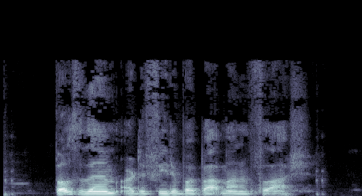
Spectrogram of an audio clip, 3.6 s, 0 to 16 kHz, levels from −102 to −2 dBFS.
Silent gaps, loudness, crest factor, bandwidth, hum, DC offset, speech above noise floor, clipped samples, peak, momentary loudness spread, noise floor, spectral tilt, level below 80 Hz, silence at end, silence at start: none; -18 LUFS; 16 dB; 11 kHz; none; under 0.1%; 36 dB; under 0.1%; -2 dBFS; 11 LU; -53 dBFS; -8 dB/octave; -58 dBFS; 0.7 s; 0.05 s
